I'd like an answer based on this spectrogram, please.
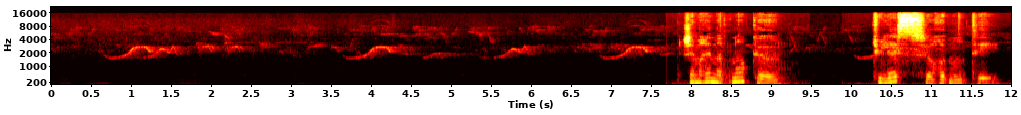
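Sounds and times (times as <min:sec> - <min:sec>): soft background hiss: 0:07.7 - 0:12.0.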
